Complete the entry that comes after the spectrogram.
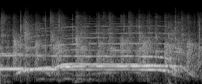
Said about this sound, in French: On applaudit encore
